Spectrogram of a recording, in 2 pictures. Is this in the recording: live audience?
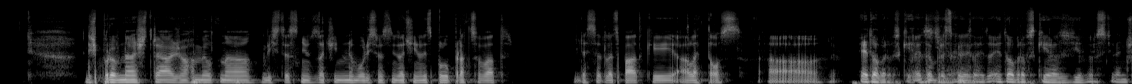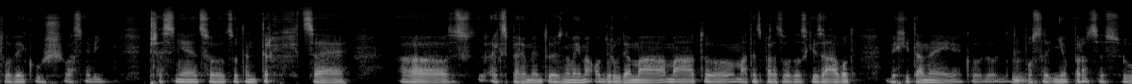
no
